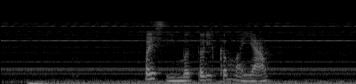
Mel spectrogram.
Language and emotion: Russian, positive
